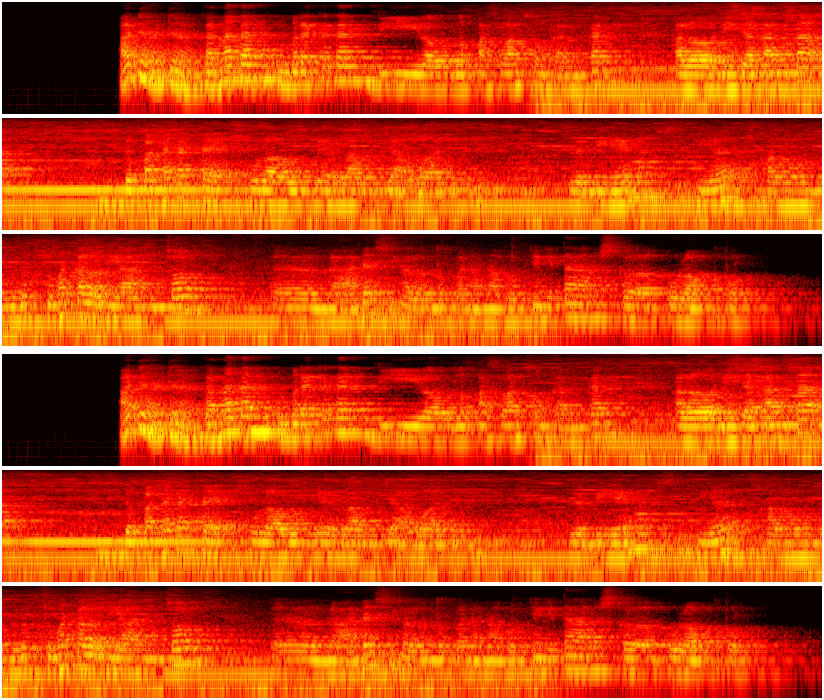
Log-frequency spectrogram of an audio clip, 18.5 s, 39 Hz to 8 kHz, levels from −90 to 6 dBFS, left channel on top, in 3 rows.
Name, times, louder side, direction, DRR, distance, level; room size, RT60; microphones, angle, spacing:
voice 1, 0.9-4.6 5.0-6.2 6.8-9.8 10.4-13.8 14.3-17.8, equal, 20° left, -3 dB, 0.8 m, -30 dB
sound 1, 3.2-14.1, left 1 dB, 70° left, 1.5 m, -38 dB
sound 2, 3.9-16.3, left 2 dB, 55° left, 0.8 m, -36 dB
4.9 x 4.4 x 5.8 m, 1.3 s
head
